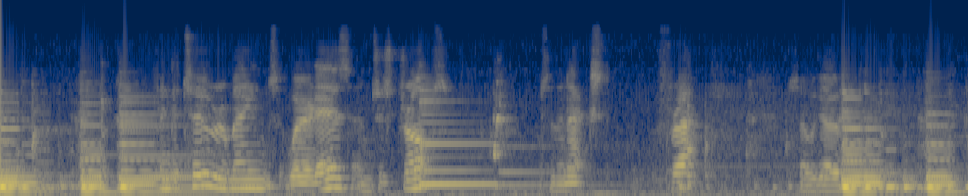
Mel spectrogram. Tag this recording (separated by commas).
Musical instrument, Guitar, Plucked string instrument, Music, Speech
